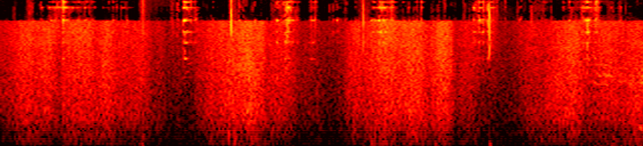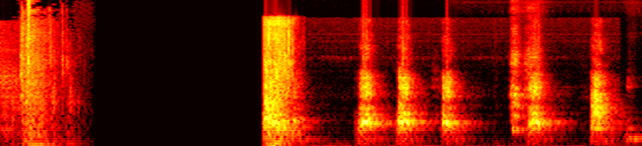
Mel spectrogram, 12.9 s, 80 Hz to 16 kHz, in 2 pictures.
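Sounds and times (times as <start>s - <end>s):
door opening and slamming shut: 6.4s - 7.4s
large wolfdog barking: 10.0s - 12.7s.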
